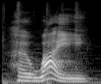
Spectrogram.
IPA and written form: həˈwaɪiː (Hawaii)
